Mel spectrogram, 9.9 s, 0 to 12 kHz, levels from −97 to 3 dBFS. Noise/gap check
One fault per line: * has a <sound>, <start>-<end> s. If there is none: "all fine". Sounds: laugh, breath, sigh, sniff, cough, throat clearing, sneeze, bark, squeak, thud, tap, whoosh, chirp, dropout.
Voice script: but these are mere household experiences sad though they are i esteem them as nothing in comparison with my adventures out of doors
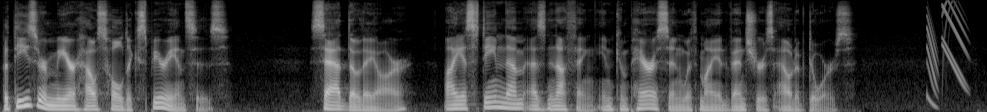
* has a chirp, 9.3-9.7 s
